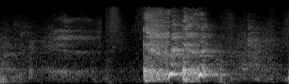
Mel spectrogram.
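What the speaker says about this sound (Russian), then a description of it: "Ну что ты кашляешь?" A person coughs once, a short, fairly loud burst close by, after a stretch of quieter room sound.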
